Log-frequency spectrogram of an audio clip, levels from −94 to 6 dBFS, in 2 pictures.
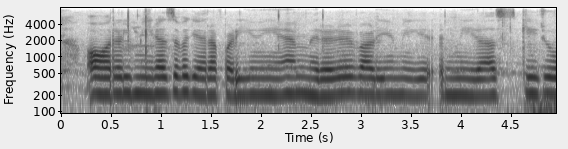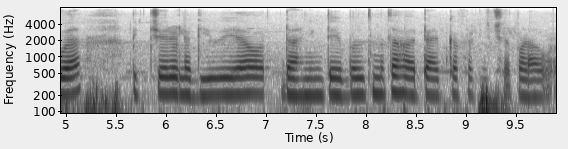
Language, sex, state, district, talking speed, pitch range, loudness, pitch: Hindi, female, Punjab, Kapurthala, 175 wpm, 200-210 Hz, -18 LUFS, 205 Hz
